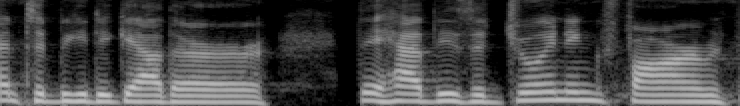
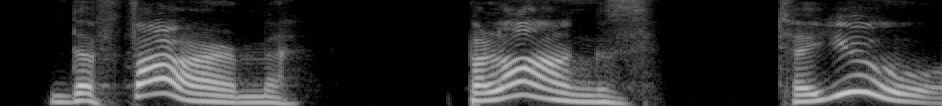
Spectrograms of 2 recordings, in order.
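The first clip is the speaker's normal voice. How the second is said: halting cadence with a slight Irish brogue. Quoting a movie character's line in the actor's bad Irish accent: Christopher Walken's bad Irish accent. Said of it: "He says".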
